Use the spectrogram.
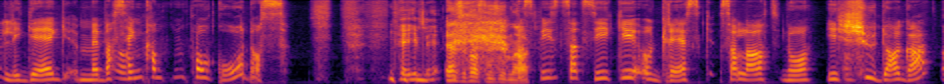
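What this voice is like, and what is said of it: Put-on Haugesund western Norwegian dialect. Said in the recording (Norwegian): “får lese på den beste haugesundsken han kan ... du blir veldig så sånn nusselig når du leser på den dialekten. Du blir veldig søt ... man er søtere på vestlandsdialekt”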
